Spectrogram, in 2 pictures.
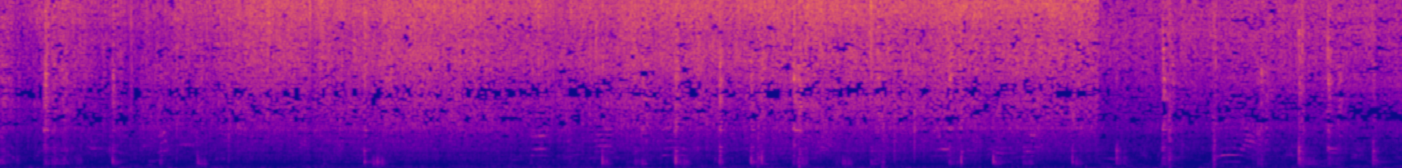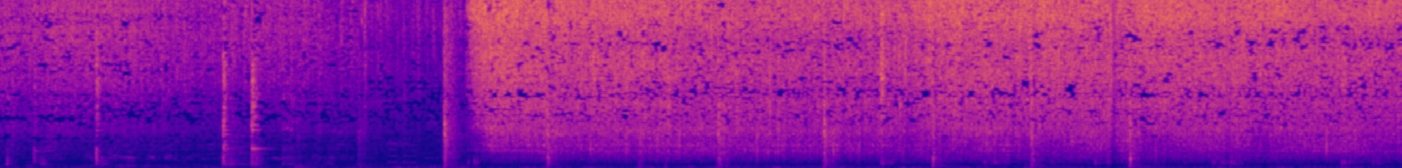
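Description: Food sizzling in hot oil in an iron wok, with a metal spatula scraping and clicking against the pan as it is stirred. About eighteen seconds in the sizzle turns suddenly louder, and the wok then holds chicken skin frying.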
